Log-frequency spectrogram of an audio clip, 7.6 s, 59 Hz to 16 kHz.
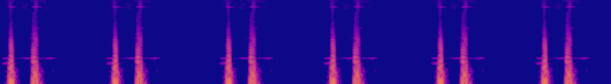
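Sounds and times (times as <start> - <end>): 
regular heartbeat through a stethoscope: 0.0 - 0.7, 1.4 - 2.0, 2.8 - 3.4, 4.1 - 4.7, 5.4 - 6.1, 6.7 - 7.4.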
